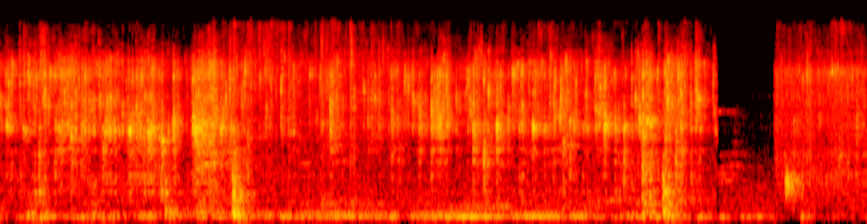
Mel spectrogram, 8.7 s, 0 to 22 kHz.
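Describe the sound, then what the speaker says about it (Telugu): Chicken 65 pieces deep frying in hot oil: a loud, steady, hissing sizzle with bubbling crackles that continues without a break, then cuts out briefly before the frying resumes. "ఇంకా మిగతా చికెన్ కూడా వేసుకొని ఇది కూడా బాగా డీప్ ఫ్రై చేసుకుందాము"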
